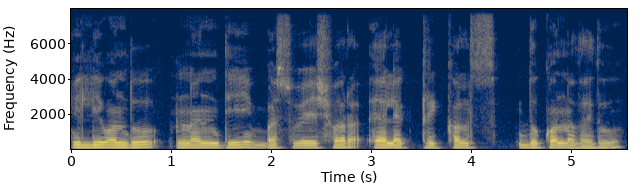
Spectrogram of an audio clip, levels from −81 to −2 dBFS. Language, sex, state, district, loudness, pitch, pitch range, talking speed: Kannada, male, Karnataka, Bidar, -18 LUFS, 120 Hz, 115-130 Hz, 85 wpm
